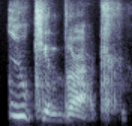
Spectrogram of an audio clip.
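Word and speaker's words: Hülkenberg: the Viking and Nico you can back don't ever pronounce it like that again please that's actually how it's supposed to be pronounced well that is how it's pronounced I'm referencing back to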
